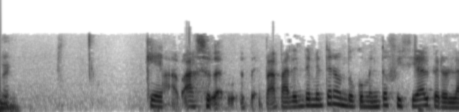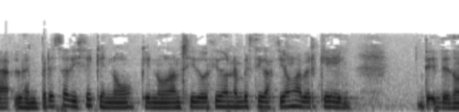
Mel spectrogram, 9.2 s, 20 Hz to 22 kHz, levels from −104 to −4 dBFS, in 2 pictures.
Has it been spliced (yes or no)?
yes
